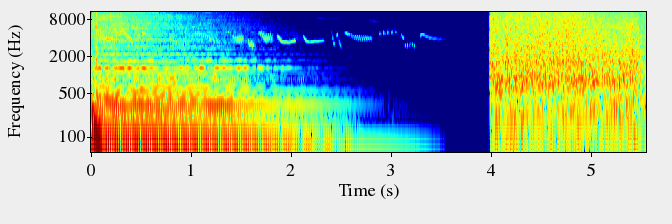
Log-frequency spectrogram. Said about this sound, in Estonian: vesi tuleb ööbikuorust ülevalt alla, laskub siia ratta peale ning see hääl tuleb siis ööbikuoru hüdrotöökoja muuseumi veerata pealt, nii et seda vetemängu on siin nii looduslikku kui ka suudatud ja seda jõudu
